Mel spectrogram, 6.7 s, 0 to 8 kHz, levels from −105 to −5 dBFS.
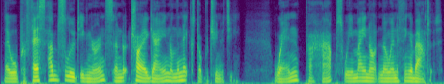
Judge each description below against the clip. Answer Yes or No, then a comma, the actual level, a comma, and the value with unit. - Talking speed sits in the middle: Yes, average, 190 wpm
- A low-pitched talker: Yes, low, 120 Hz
